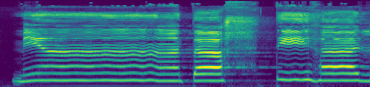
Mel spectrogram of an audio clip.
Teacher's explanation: nun sukun dibunyikan samar-samar menuju huruf ta sambil ada dengungannya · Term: ikhfa aqrab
